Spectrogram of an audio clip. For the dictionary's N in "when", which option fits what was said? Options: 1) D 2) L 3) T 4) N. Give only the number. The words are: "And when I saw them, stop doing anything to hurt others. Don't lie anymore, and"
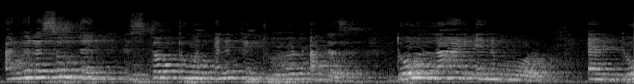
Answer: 2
